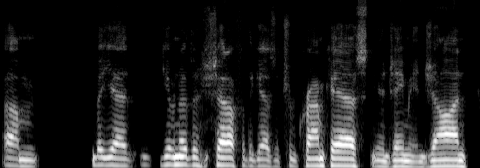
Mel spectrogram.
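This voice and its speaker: A man's voice: medium pitch, fairly even intonation, a little fast, darkish tone, no room sound. A man co-hosting a podcast, chatting in a rambling way with lots of fillers. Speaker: podcast co-host. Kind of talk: casual podcast chat.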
